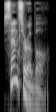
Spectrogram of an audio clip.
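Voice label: "censorable", British English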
